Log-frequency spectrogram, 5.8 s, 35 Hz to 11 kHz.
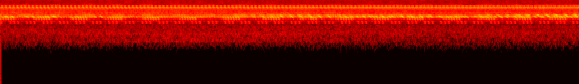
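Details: Recorded in Narita, Chiba, Japan, on a TASCAM Portacapture X8, bell crickets and crickets make high, bell-like pulsed chirps about two to three per second over a continuous shrill insect drone.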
